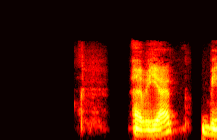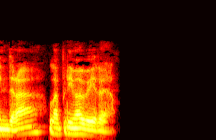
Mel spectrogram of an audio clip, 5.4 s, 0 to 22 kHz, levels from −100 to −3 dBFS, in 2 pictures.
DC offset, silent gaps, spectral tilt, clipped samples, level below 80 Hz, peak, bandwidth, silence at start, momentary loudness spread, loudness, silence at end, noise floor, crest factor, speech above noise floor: under 0.1%; 1.36-1.59 s, 2.41-2.50 s; -6.5 dB/octave; under 0.1%; -62 dBFS; -4 dBFS; 7.4 kHz; 1 s; 12 LU; -19 LUFS; 1.3 s; under -90 dBFS; 18 dB; over 72 dB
